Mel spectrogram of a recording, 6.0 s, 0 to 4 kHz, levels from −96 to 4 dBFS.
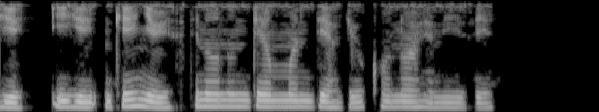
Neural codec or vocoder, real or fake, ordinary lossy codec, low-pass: none; real; none; 3.6 kHz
